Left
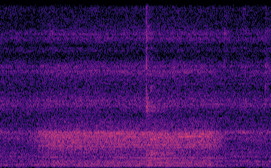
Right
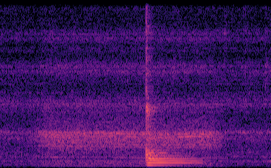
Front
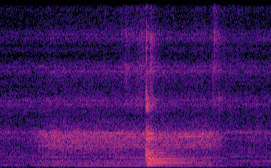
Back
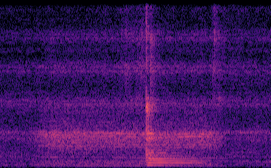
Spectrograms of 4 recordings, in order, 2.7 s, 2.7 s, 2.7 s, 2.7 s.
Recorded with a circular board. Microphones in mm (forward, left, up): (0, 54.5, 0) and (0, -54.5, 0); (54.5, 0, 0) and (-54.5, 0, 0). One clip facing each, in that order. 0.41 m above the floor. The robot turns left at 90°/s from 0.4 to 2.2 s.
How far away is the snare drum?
About 1.3 m.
